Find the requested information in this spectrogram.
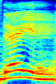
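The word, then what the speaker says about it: الدَّين: Bagi teman-teman yang punya buku, tolong addin itu harakatnya dalnya fathah bukan kasrah. Dikasih harakat. Karena nanti kalau teman-teman bacanya wagabatiddin itu addin itu artinya agama. Beda ya. Adain itu hutang. Adin itu agama. Heeh. Dain. Dain itu hutang.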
